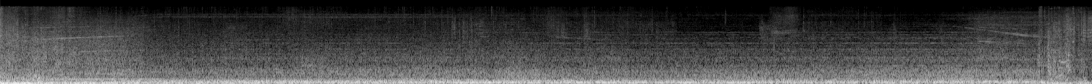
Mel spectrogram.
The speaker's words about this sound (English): Just going to start off with 1% thrust capacity. In 3, 2, 1.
